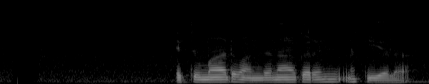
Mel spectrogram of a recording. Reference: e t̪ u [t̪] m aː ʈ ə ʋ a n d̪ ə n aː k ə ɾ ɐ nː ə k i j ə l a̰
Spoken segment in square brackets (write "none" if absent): none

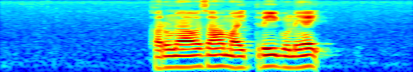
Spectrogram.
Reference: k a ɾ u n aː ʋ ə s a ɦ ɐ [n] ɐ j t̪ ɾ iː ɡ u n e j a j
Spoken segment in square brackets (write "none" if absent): m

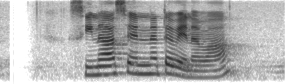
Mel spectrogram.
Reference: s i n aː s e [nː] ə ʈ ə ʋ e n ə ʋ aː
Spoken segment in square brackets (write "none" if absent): nː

